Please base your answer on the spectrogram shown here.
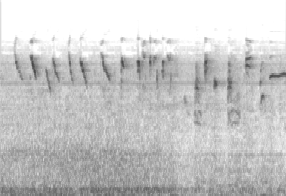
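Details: Rough 'ngeriwik' chattering of a raw, untrained oriental white-eye: quick high downslurred chirps in rapid bursts, then a few louder separated twitters and a short thin whistle over low background hum.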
